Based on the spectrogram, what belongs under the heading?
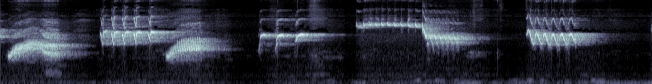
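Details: Asian pied starling song used to train beginner birds: separate loud phrases about a second apart, rich rolling whistles, a falling slurred note and buzzy trilled whistles with silent gaps between.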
